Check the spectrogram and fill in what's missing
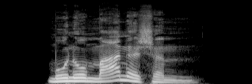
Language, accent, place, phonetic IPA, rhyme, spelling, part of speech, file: German, Germany, Berlin, [monoˈmaːnɪʃm̩], -aːnɪʃm̩, monomanischem, adjective, De-monomanischem.ogg
- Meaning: strong dative masculine/neuter singular of monomanisch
